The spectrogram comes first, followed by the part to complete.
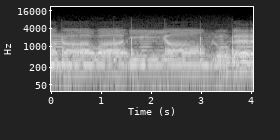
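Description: Carnatic classical music in raga Yadukula Kambhoji: an ornamented melody with sliding, wavering gamakas over a steady tambura drone, with a few scattered mridangam strokes.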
